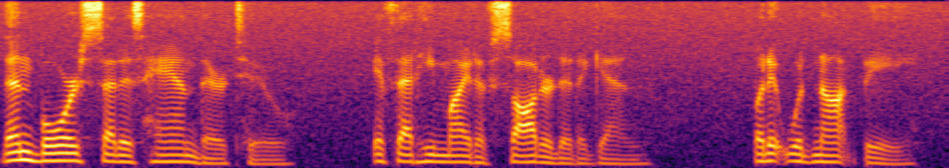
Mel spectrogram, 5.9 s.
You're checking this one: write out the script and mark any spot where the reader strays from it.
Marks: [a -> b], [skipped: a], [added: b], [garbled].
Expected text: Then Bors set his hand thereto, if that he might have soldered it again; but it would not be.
Then Bors set his hand thereto, if that he might have soldered it again; but it would not be.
